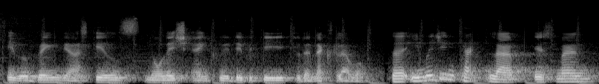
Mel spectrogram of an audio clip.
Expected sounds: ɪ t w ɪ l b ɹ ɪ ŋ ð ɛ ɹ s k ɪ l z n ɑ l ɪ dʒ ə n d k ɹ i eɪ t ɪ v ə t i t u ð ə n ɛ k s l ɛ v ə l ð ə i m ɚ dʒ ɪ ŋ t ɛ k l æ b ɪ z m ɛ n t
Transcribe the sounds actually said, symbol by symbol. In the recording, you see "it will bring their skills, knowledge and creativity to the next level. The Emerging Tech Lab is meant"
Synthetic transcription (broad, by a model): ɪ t w ɪ l b ɹ ɪ ŋ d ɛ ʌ s k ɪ l s n ɑ l ɪ dʒ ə n k ɹ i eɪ t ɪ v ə t i t u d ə n ɛ k s l ɛ v ə l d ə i m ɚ dʒ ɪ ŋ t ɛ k l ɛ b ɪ s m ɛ n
